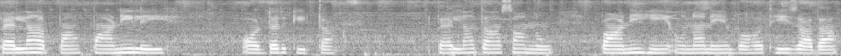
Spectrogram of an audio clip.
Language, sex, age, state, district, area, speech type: Punjabi, female, 30-45, Punjab, Pathankot, rural, spontaneous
